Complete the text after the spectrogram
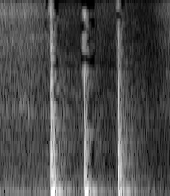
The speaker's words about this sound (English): Well, not this lady sitting home reading, and as she's reading, well, she heard somebody knock on the door, but she couldn't understand that.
